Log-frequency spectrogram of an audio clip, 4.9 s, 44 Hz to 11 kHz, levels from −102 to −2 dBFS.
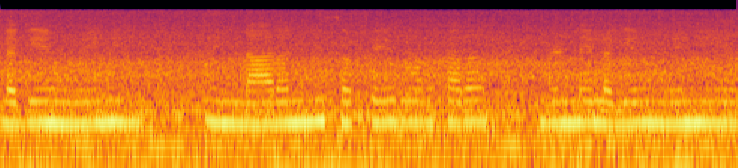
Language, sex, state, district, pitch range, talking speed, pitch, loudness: Hindi, female, Uttar Pradesh, Hamirpur, 195-200 Hz, 135 wpm, 195 Hz, -13 LUFS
